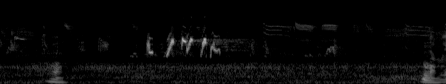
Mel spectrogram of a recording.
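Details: Red-whiskered bulbul decoy singing beside a trap to attract wild birds, dated 5 January 2018. A quick run of four sharp, lilting notes comes mid-clip, with faint chirps around it, a steady hum, and a brief human voice at the end.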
